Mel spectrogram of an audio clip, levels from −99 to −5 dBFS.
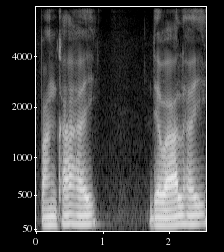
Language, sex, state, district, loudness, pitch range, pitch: Bajjika, male, Bihar, Vaishali, -17 LUFS, 105-120 Hz, 115 Hz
